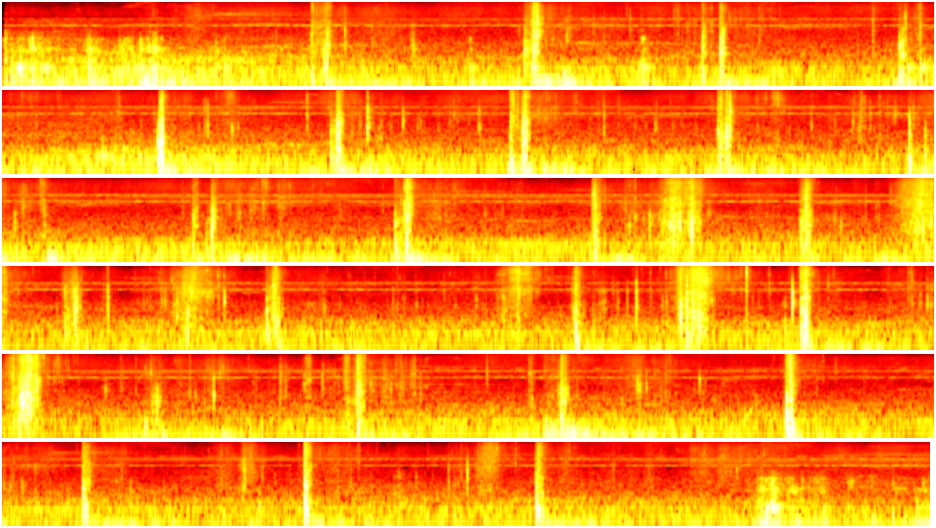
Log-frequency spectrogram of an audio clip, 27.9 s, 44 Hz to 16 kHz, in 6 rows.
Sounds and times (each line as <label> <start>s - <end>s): Footsteps 0.0s - 15.6s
